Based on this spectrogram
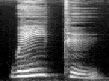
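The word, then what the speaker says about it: weight: 치우다 또는 없애다 뜻이에요는 우이 아이는 이중 모음으로 a 소리가 나고 gh n 묵음으로 소리가 나지 않고 티는 트 소리가나요 우에는 같이 소리 나서 왜이는 혼자 소리 나서이 트도 혼자 소리 나서 트 웨이트 한 번 읽으면 ight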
